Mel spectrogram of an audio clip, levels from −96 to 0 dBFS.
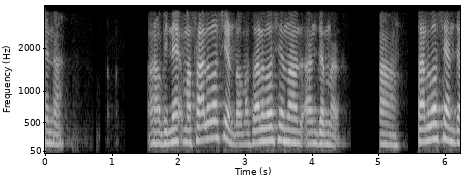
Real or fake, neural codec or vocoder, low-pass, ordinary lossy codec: real; none; 3.6 kHz; none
